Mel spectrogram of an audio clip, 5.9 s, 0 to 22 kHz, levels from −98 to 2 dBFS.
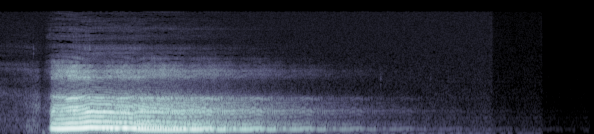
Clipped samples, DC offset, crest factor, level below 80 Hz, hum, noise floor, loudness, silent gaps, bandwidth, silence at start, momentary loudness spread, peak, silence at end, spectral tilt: under 0.1%; under 0.1%; 16 dB; -50 dBFS; none; -81 dBFS; -13 LUFS; none; 6 kHz; 0.5 s; 20 LU; 0 dBFS; 2.85 s; -9.5 dB/octave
